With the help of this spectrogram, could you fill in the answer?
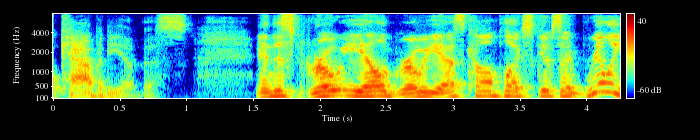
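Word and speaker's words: GroEL: I pronounce it Joel, I would read this as a graduate student. No, Grohl. Not the case. That's not the case. It's called GRO-EL or GRO-EL, GRO-ES.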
